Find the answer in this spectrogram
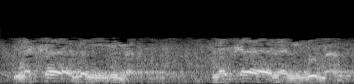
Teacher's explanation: التنوين مع اللام تدغم بغير غنة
